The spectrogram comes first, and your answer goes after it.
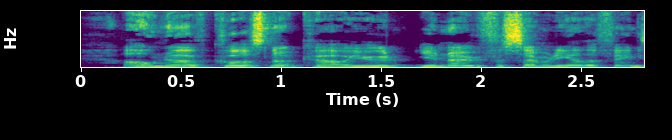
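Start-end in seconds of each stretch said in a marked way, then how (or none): none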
